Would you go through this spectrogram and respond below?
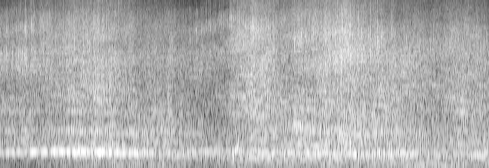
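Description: Racing trucks of the Midwest Truck Series rolling through the turns at Seven Rivers Racing, a steady, loud roar of engines with a sustained tonal drone that swells slightly midway and carries no talk.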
